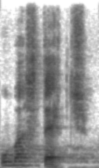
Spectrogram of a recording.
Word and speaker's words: Bastet: As reconstruções coptas, por sua vez, mostram no primeiro milênio antes da Era Comum, seu nome poderia ter sido pronunciado como Ubast ou Ubastet.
